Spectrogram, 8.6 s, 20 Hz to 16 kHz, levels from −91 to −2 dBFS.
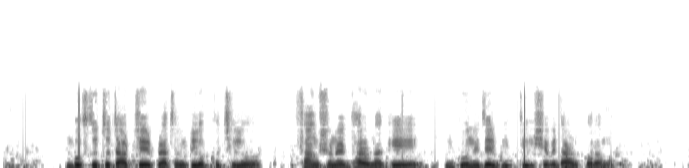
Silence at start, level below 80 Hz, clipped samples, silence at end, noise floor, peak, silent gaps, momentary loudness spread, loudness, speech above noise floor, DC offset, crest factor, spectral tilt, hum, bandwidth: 0.1 s; -60 dBFS; under 0.1%; 0.95 s; -59 dBFS; -4 dBFS; none; 9 LU; -23 LUFS; 37 dB; under 0.1%; 18 dB; -8 dB/octave; none; 7.4 kHz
